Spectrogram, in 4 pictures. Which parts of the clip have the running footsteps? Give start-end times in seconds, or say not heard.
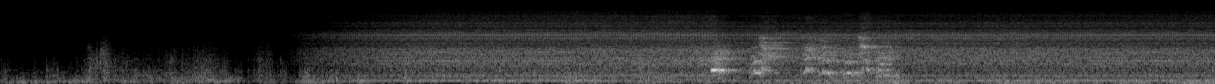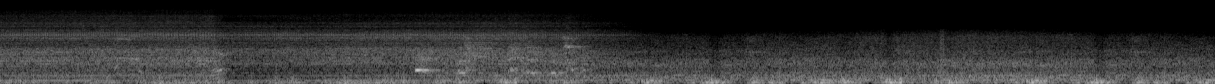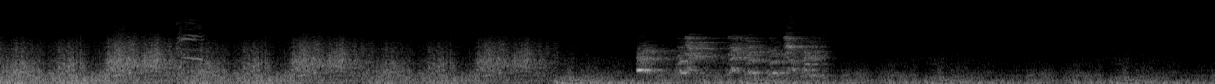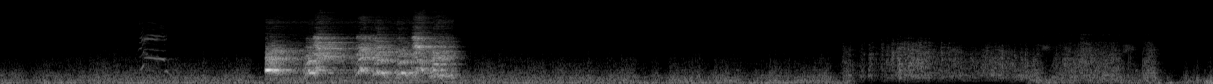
not heard.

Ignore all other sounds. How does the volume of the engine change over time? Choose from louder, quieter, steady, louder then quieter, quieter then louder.
steady.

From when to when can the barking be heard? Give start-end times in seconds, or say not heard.
7.1-9.0, 16.3-18.1, 30.6-32.5, 39.1-41.0.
